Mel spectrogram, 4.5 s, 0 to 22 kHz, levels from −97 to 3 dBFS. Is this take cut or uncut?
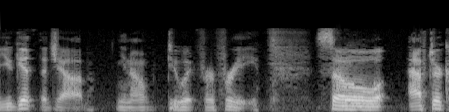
uncut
